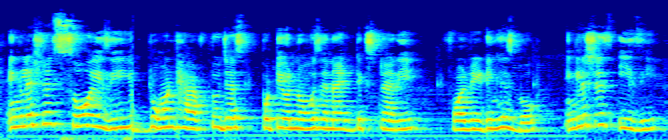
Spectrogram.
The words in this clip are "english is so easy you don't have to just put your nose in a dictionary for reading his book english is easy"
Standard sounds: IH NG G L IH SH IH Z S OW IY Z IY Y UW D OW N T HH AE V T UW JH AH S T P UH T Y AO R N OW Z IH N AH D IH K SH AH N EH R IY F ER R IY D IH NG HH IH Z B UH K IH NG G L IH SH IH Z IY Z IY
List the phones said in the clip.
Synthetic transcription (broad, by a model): IH NG G L IH SH IH Z S OW IY Z IY Y UW D OW N T HH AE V T UW JH AH S T P UH T Y AO R N OW Z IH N AH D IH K S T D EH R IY F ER R IY D IH NG HH IH Z B UH K IH NG G L IH SH IH Z IY Z IY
